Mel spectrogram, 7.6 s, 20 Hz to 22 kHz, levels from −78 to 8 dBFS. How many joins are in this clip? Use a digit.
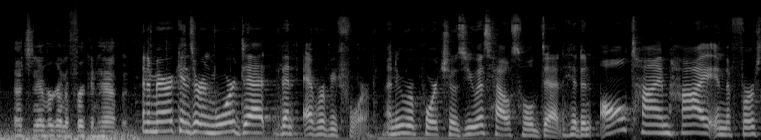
1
